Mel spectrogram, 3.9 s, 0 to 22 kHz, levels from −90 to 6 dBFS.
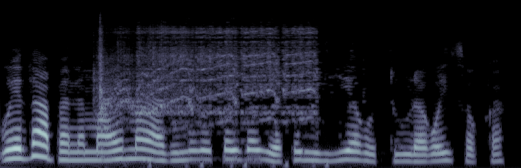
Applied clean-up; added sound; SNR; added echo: classical method spectral subtraction.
